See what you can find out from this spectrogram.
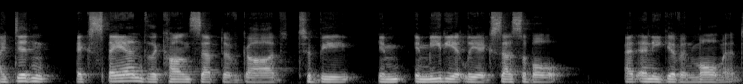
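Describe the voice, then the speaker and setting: A man's medium pitch in a monotone, flat intonation. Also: fairly slow pace. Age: 60s. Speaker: psychic medium. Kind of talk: interview. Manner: halting, many fillers.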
